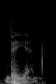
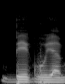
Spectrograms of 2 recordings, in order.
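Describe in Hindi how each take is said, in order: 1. यह शब्द छोटा करके बोला गया है, बीच की ध्वनियाँ छोड़ दी गई हैं। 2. यह शब्द पूरा बोला गया है, हर अक्षर के साथ। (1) "बेगुयाम का स्पोकन अंदाज" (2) "हाँ बिल्कुल सही है"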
